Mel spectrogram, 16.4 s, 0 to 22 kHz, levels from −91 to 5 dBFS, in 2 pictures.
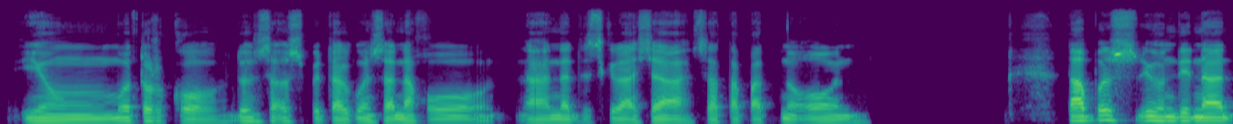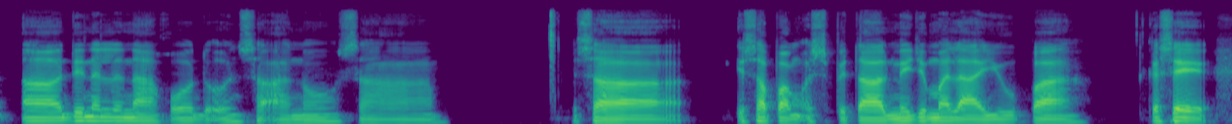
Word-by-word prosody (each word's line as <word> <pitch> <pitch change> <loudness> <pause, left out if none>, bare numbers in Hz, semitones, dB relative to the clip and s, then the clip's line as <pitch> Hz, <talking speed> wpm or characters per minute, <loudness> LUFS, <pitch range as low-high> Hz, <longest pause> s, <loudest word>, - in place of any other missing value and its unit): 'yong 105 -1 -1
motor 115 +1 -2
ko, 95 -2 -3
do'n 115 0 -3
sa 105 - -5
ospital 105 -1 -3
kung 105 -2 -3
sa'n 105 -1 0
ako, 95 -2 -5 0.2
ah, 100 0 -2
nadisgrasya, 95 0 -1
sa 100 +2 -7
tapat 95 -1 -6
noon. 100 -2 -4 1.3
Tapos 140 +2 +4
iyon, 130 -3 +2
dina 120 -2 +4 0.2
ah, 115 0 +3
dinala 125 -1 +1
na 110 -3 0
'ko 105 +1 -4
doon 100 0 -6
sa 105 - -5
ano, 100 +3 -4
sa 95 -3 -8 1.4
sa 105 - +3 0.8
isa - - +1
pang 105 -3 +1
ospital, 105 0 +3
medyo 110 +2 +2
malayo 100 -2 +2
pa. 100 -2 +1 0.4
Kasi 115 -2 +5
105 Hz, 120 wpm, -23 LUFS, 100-110 Hz, 1.4 s, Kasi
